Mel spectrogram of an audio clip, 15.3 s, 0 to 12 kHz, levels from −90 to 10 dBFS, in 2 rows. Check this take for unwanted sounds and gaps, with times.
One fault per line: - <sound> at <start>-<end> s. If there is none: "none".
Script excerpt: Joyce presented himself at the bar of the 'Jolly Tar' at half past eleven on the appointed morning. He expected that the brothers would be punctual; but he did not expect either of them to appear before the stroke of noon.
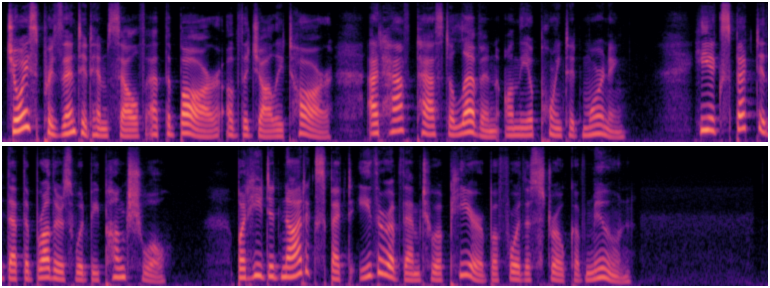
none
